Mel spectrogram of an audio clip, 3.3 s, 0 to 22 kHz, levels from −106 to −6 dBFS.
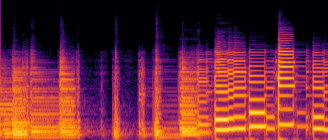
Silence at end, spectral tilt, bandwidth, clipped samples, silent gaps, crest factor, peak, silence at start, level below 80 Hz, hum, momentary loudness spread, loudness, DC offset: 0 s; -6 dB/octave; 8.8 kHz; under 0.1%; none; 18 dB; -2 dBFS; 0 s; -46 dBFS; none; 17 LU; -19 LUFS; under 0.1%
